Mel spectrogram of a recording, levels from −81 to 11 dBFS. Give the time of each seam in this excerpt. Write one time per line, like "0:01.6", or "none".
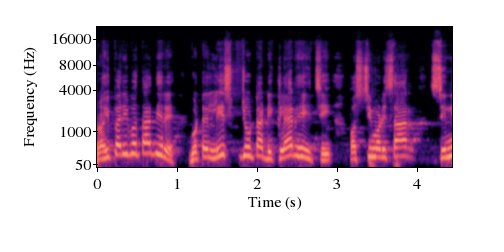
none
